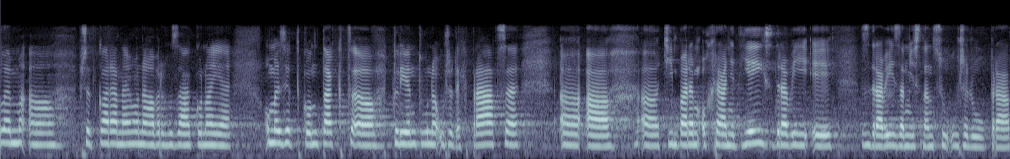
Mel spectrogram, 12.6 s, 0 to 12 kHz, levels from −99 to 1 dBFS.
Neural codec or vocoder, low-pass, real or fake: none; 7.2 kHz; real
